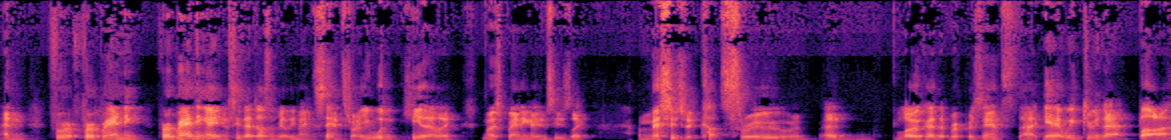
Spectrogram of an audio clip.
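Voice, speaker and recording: Here a man talks at a moderate pace in an Australian accent. The recording is very clean, with a silent background. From Sydney, Australia. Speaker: branding agency founder. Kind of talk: podcast interview answer. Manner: excited, energetic.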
